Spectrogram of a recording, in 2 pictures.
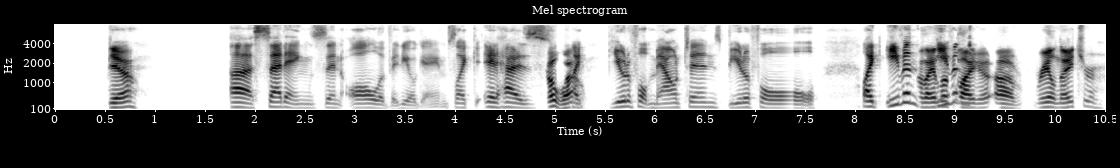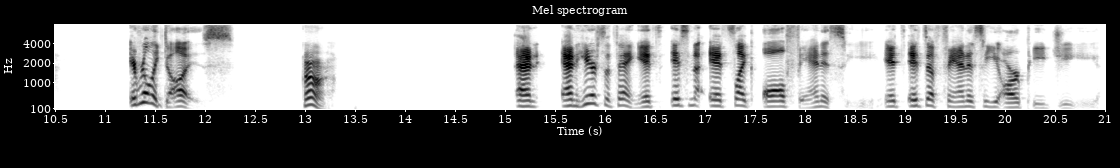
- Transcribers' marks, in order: none
- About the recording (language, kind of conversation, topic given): English, unstructured, What helps you recharge when life gets overwhelming?
- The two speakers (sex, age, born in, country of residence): male, 20-24, United States, United States; male, 50-54, United States, United States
